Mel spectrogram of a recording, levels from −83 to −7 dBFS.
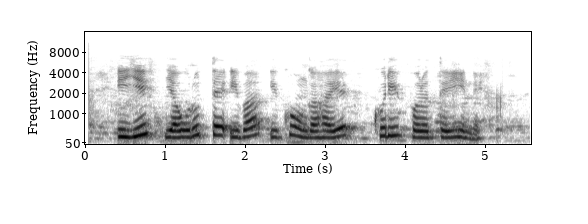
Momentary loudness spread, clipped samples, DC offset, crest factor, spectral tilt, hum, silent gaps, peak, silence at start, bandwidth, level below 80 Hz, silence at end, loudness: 11 LU; under 0.1%; under 0.1%; 14 dB; -9 dB/octave; none; none; -2 dBFS; 0.05 s; 5.4 kHz; -54 dBFS; 0.35 s; -16 LUFS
